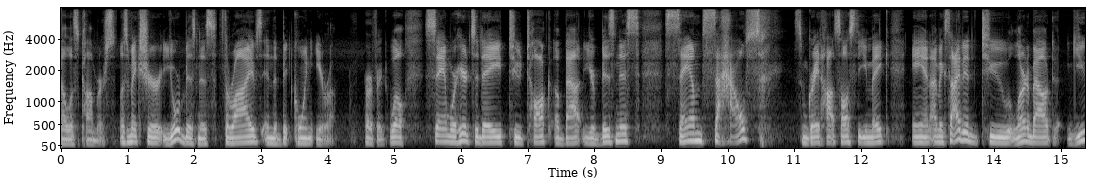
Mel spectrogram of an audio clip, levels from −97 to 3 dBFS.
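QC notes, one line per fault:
0.71 to 0.86 s, echo leak. A delayed copy of the speech comes back about 318 ms behind it, around 40 dB below the speech. Likely cause: a loudspeaker on one side of the call, whose echo canceller let part of the played sound back through.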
